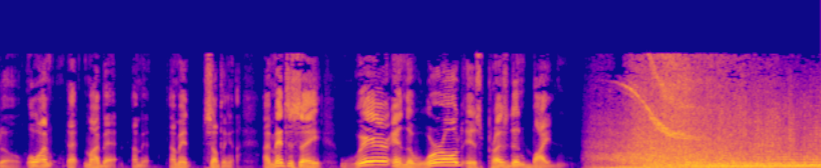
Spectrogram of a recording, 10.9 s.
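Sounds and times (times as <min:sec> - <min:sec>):
speech: 0:00.0 - 0:09.3
jet aircraft roaring past: 0:07.8 - 0:10.9.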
